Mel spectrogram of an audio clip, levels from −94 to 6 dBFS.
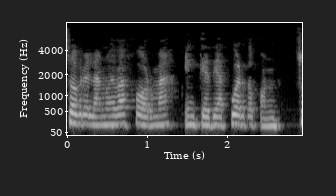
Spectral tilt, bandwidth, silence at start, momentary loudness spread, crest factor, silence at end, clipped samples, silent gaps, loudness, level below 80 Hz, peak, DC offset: -9 dB/octave; 5.6 kHz; 0 s; 5 LU; 18 dB; 0 s; under 0.1%; none; -31 LUFS; -80 dBFS; -12 dBFS; under 0.1%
